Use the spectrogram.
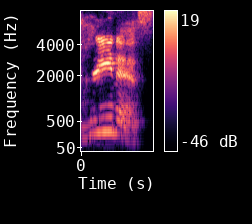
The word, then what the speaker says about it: Rinas: say your last name rinas renus renas there we go doesn't sound like how it's felt at all okay so with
